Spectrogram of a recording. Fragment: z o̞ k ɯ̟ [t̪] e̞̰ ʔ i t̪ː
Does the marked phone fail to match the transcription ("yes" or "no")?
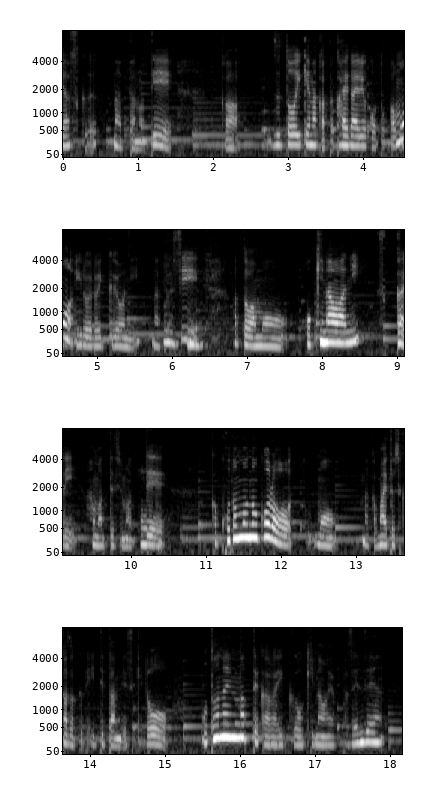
yes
